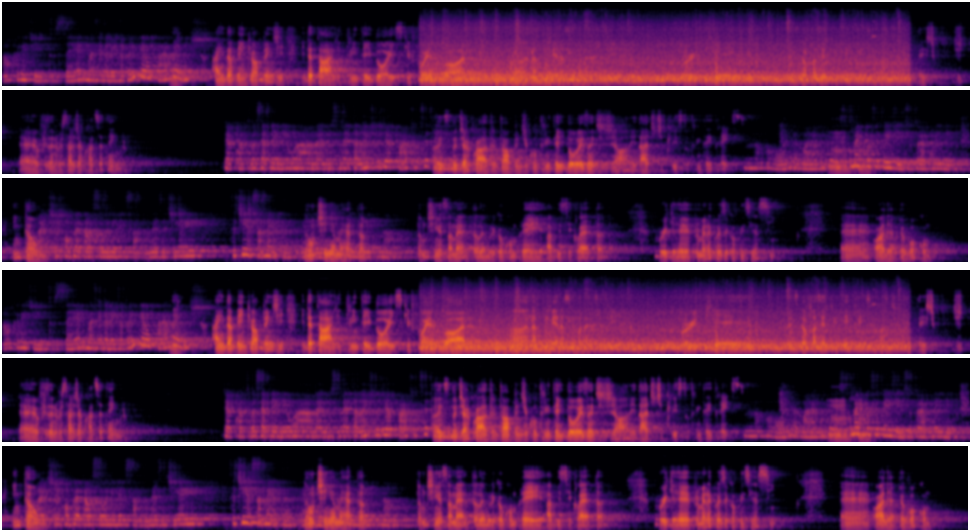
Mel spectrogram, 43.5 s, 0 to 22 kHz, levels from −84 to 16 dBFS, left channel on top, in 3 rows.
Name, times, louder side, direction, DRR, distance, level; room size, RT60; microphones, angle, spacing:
voice 1, 0.0-3.0 3.8-3.9 10.5-12.3 17.9-21.4 25.6-28.9 29.6-35.8 38.8-39.3, right 1 dB, 85° right, 0 dB, 3.7 m, -35 dB
voice 2, 3.2-7.1 7.6-9.5 9.8-11.4 11.8-14.0 14.3-14.4 14.8-16.3 21.0-25.4 26.9-27.5 29.2-29.7 33.6-34.6 35.3-38.1 38.5-40.6 41.1-41.3 41.6-43.0, right 3 dB, 65° right, 14 dB, 1.0 m, -28 dB
sound 1, 6.2-13.6, equal, ahead, 0.6 m, -25 dB
27.5 x 26.0 x 7.7 m, 2.3 s
head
